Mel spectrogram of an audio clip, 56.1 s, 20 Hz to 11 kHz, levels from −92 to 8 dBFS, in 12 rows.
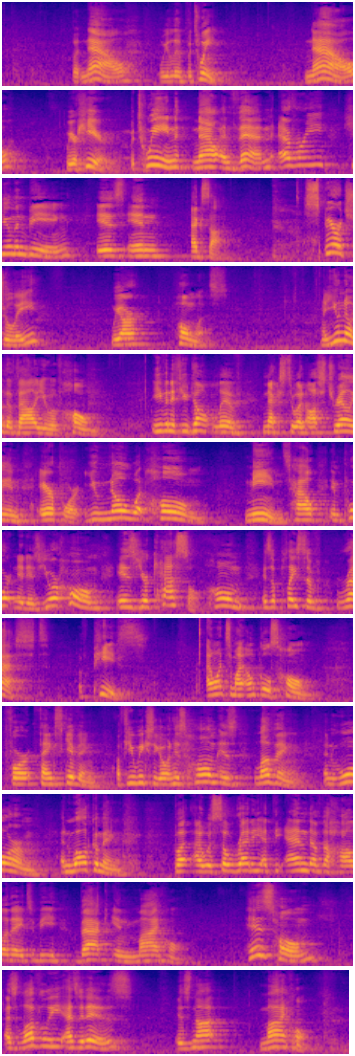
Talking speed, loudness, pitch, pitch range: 120 wpm, -16 LUFS, 210 Hz, 185-240 Hz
